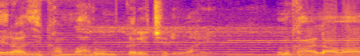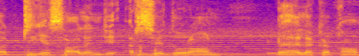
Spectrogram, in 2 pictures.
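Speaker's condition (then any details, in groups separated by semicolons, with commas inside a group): No condition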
